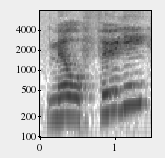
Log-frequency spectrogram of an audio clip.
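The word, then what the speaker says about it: mille-feuille: It is pronounced mil fui.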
